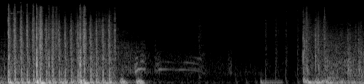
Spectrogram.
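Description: Rapid automatic gunfire in the shooter game Modern Warfare II, loud close bursts that pause briefly and then resume, with a faint voice in the gap.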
